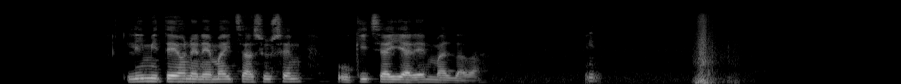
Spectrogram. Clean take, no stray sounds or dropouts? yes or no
no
